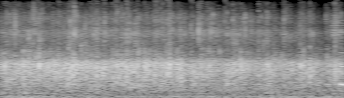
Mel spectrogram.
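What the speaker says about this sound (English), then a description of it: "give a big round of applause for that" Audience at a growth mindset talk gives a big round of applause, a loud, steady, close wash of many hands clapping that continues unbroken throughout.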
